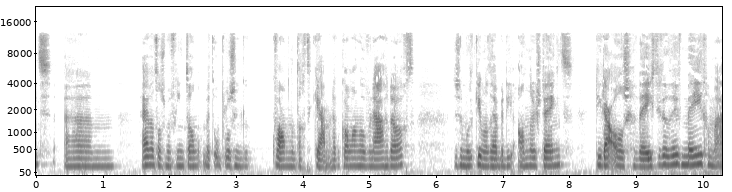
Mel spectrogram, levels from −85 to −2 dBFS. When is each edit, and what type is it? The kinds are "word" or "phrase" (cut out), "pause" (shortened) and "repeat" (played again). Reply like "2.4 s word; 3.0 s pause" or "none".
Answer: none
